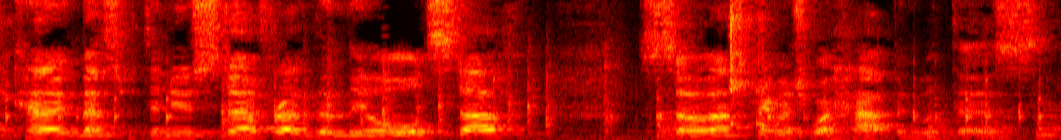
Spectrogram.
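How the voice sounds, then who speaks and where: Amid noticeable background noise and audible room echo, a woman speaks at a fairly low pitch and a moderate pace with ordinary pitch variation. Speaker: beauty vlogger. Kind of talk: tutorial. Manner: casual, with many fillers.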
